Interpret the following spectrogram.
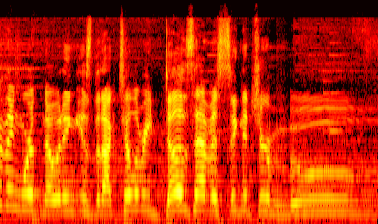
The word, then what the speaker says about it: Octillery: Octillery is how you say awkward.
